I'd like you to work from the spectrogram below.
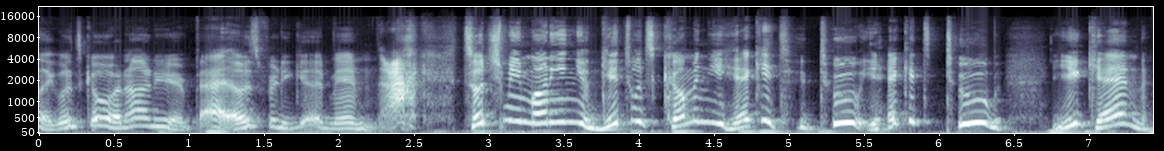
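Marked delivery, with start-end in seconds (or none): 2.3-6.5 put-on leprechaun accent, very high and swooping. Performing a line again for listeners, in a leprechaun voice. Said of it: "sound like a leprechaun".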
